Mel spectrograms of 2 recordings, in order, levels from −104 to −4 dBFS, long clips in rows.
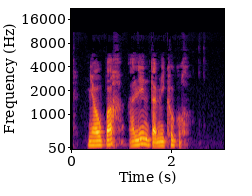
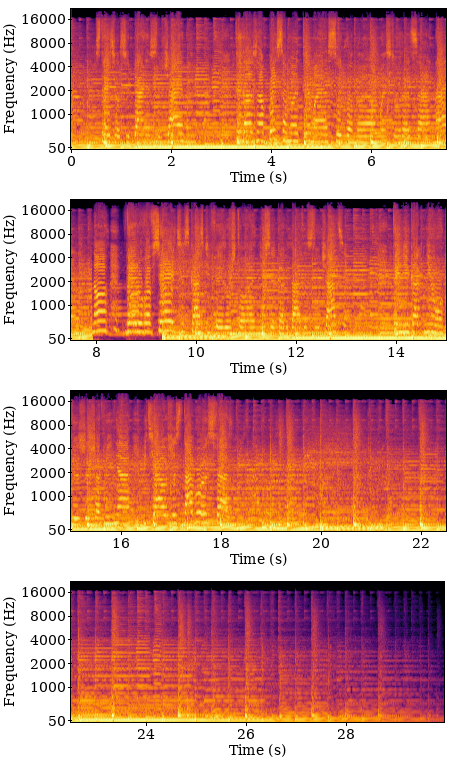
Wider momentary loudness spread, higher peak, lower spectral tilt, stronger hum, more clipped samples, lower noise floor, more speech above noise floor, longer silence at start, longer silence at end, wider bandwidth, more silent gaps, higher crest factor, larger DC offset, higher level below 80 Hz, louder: first, 13 LU vs 8 LU; second, -6 dBFS vs 0 dBFS; first, -10 dB/octave vs -6 dB/octave; neither; neither; first, -73 dBFS vs -39 dBFS; first, 51 dB vs 30 dB; first, 0.35 s vs 0 s; about the same, 0.8 s vs 0.9 s; second, 5.8 kHz vs 17 kHz; neither; first, 18 dB vs 10 dB; neither; second, -62 dBFS vs -14 dBFS; second, -23 LUFS vs -11 LUFS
